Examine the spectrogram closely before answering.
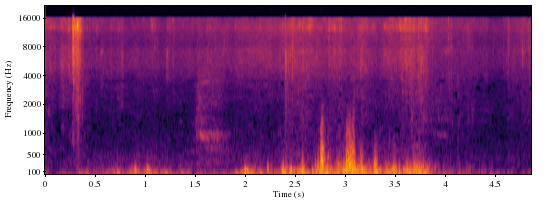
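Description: Dry reeds rustle and crackle as a man pulls at them.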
